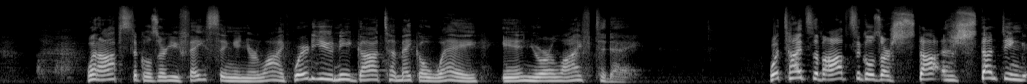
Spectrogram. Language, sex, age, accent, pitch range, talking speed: English, male, 30-49, American, 160-220 Hz, 160 wpm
